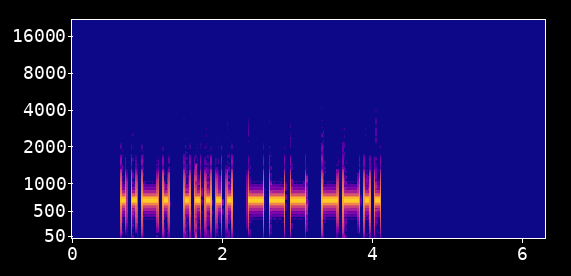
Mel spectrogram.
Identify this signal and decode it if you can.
Morse code, heard as a keyed tone, about 17 wpm, 700 Hz. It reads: F5OZ
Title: DXCC-100 Call Signs - 4 Characters - Repeated 2x - 17wpm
